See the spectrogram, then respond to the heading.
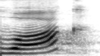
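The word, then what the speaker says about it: walk: टू वॉक। हल्ला। अच्छा, वॉक में कोई वर्ड साइलेंट है? लेटर साइलेंट है? एल। एल। शाबाश, आपकी तो बहुत अच्छी तैयारी लग रही है।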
